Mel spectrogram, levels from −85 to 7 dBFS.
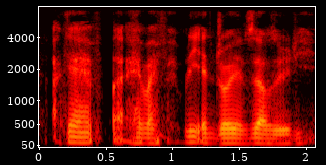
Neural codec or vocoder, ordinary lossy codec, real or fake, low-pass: none; MP3, 48 kbps; real; 7.2 kHz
